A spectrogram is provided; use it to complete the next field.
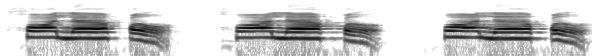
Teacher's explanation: یہ سکون عارضی ہے تو اسٹرانگ قلقلہ کریں گے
